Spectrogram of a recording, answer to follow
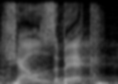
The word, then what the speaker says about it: Chelyabinsk: No, Chelyabinsky. How do you think that's pronounced? Chelyabinsk. Yeah, that's right. Yeah, but you're just there's no E at the end.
